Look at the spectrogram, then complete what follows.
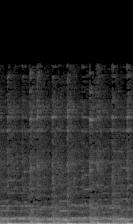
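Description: Electronic dance music with a heavy bass beat and sustained synth tones.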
